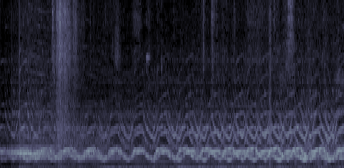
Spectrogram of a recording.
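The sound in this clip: An ambulance siren wails alone in a steady, fast up-and-down cycle over a low vehicle engine rumble that grows louder partway through, on a debris-strewn street.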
